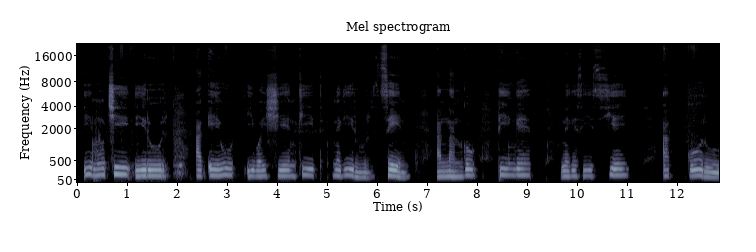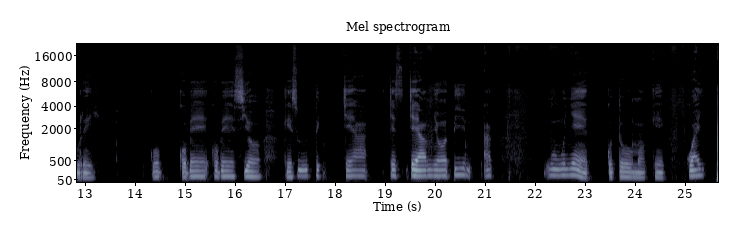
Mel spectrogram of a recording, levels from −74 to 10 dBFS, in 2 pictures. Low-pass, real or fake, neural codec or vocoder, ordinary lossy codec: none; real; none; none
